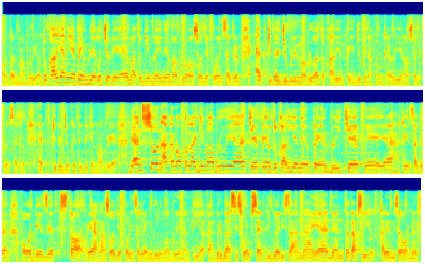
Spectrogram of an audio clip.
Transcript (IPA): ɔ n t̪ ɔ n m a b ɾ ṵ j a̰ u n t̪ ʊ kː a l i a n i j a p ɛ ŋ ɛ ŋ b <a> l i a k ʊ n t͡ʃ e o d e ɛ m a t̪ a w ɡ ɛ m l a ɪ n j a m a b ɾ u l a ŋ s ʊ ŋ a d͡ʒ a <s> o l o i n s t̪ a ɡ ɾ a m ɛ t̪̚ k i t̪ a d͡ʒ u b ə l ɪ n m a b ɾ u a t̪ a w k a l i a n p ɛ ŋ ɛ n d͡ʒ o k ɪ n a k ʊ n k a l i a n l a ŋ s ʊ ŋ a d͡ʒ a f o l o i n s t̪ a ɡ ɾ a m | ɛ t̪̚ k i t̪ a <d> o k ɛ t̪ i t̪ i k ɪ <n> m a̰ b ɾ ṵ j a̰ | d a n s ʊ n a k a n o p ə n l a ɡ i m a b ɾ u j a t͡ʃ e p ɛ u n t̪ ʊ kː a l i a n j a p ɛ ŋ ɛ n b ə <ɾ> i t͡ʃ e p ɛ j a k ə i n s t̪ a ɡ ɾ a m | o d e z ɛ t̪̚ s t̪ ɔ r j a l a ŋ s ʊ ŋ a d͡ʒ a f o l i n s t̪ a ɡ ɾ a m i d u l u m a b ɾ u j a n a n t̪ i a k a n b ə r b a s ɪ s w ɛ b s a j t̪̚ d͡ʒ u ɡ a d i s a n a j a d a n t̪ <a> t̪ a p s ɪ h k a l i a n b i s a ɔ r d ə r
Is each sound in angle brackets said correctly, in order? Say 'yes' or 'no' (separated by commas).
no, no, no, yes, no, no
